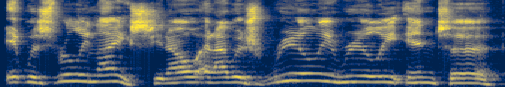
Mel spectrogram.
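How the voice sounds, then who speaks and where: A middle-aged man telling stories casually on a podcast, rambling and halting, often repeating phrases as he goes. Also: high-pitched. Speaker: podcast host.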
